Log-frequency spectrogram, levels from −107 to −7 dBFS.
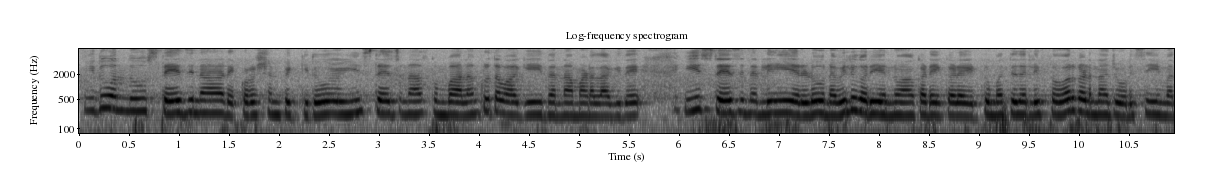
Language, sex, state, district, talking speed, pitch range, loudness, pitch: Kannada, female, Karnataka, Dakshina Kannada, 125 wpm, 215-235 Hz, -15 LUFS, 225 Hz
